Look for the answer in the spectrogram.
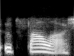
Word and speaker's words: Uppsala: I always say it wrong, but it's the University of Uppsala. Not Uppsala, but Uppsala.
